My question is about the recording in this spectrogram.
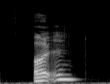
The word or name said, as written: olden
